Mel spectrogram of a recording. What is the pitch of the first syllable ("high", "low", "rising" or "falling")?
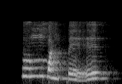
high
